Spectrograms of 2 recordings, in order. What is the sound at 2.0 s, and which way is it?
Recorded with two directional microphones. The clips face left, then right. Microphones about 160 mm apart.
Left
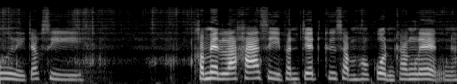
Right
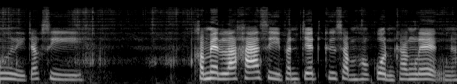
Speech, 25° left (ahead or behind).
